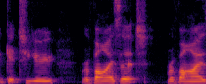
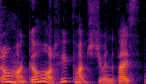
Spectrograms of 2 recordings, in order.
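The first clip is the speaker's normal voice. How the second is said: ordinary delivery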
